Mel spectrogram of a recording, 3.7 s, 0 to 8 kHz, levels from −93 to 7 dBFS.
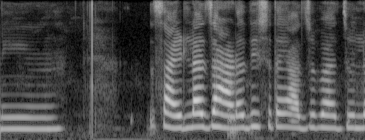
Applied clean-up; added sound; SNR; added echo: none; none; none; none.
